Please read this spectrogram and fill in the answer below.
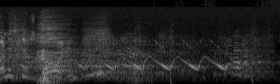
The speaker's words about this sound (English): You guys are breaking my buzzers. I'm tempted to just call on them because you broke my buzzer.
